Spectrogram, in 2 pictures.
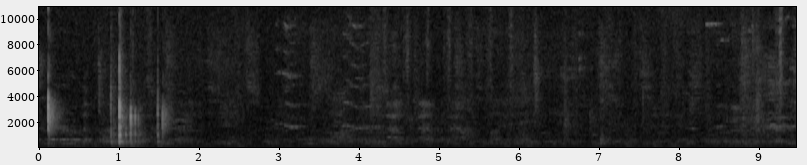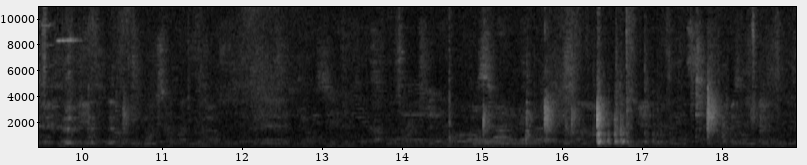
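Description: Pool balls clack against each other.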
